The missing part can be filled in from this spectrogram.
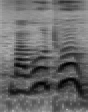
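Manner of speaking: high, loud wake-up call. Real, not acted. Mother calling sleeping child to wake up, calling out.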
